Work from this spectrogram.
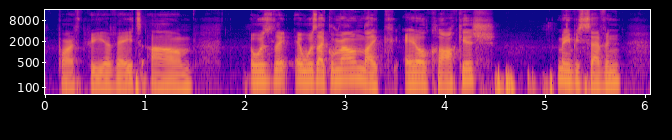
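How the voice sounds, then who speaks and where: A man's normal speaking voice, medium in pitch, at a moderate pace with ordinary pitch variation. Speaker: temporary co-host. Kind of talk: casual chat podcast banter.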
